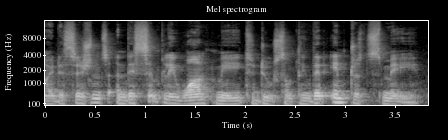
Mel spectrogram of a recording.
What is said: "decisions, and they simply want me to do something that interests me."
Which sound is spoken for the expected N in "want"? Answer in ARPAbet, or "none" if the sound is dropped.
N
